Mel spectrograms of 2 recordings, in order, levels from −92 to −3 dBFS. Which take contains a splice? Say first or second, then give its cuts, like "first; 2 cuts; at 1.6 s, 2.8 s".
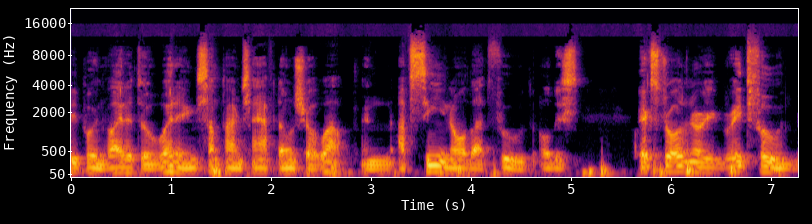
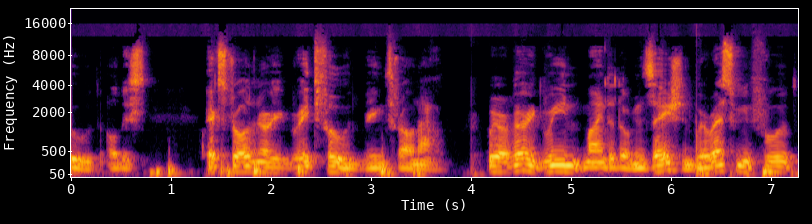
second; 1 cut; at 4.1 s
